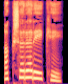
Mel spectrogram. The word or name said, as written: ಅಕ್ಷರರೇಖೆ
